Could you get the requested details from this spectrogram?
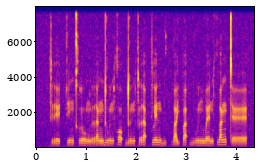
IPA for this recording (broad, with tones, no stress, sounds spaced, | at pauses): k r eː˨˩ t̚ k i˧ n kʰ l oː˨˩ ŋ r a˦˥ ŋ d uː˧ n k ɔ˥˩ ʔ d u˧ n k r a˥˩ ʔ k l e˥˩ n b ɯ˦˥ k̚ w a˩˦ j p a˥˩ ʔ b uː˧ n w ɛː˧ n k w a˥˩ ŋ t ɛː˩˦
